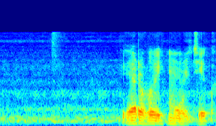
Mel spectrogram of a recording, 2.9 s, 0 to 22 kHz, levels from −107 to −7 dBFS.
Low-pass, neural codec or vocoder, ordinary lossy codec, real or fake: none; codec, 16 kHz, 4 kbps, FreqCodec, smaller model; none; fake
